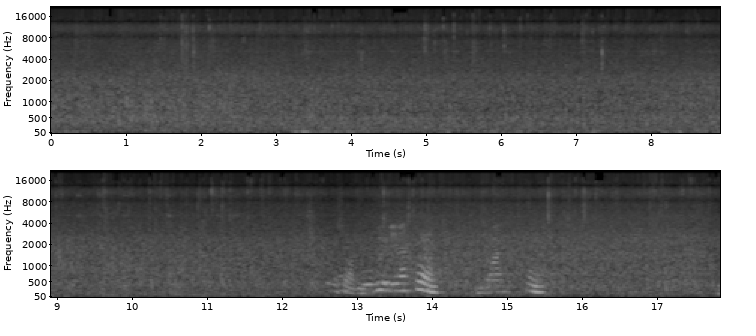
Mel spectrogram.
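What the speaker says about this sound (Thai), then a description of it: "ติดฝนครับ เมื่อกี้นี่หลบฝนครับ" Steady, dense rain pours down throughout on a mountain viewpoint, Pha Tak Suea in Sangkhom district, a constant hiss of drops on surfaces, with a brief faint voice near the end.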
